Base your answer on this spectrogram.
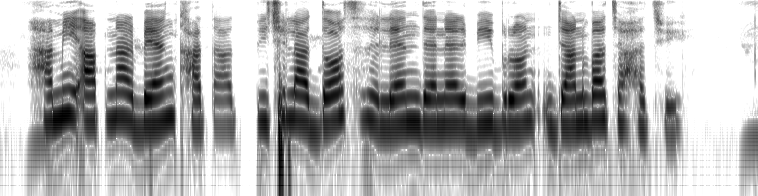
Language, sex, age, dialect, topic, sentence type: Magahi, female, 18-24, Northeastern/Surjapuri, banking, statement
